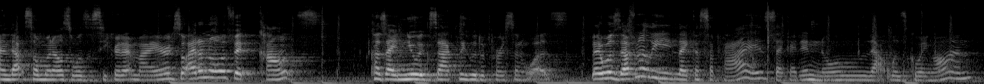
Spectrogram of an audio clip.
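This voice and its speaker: A woman at a fairly quick pace and a fairly high pitch, with ordinary pitch variation, audible room echo and music in the background. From Aruba. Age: 20s. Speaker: content creator. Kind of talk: get-to-know-me vlog Q&A. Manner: casual, chatty.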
